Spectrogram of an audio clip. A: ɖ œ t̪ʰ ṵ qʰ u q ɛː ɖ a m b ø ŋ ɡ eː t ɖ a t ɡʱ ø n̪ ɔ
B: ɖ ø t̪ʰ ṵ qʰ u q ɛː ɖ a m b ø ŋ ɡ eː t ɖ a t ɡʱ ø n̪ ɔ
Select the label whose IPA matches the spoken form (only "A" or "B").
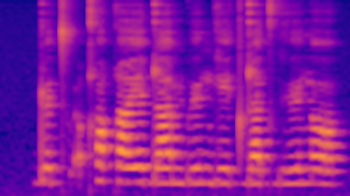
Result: A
